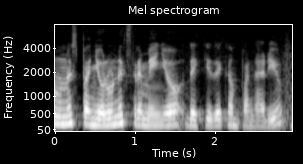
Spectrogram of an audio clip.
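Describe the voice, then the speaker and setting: A woman's medium-pitched voice, dark and mellow in tone, with ordinary pitch variation. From northern Mexico, Reynosa, Tamaulipas. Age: 40s. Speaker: Mexican immigrant interviewee. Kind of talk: interview. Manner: halting with fillers.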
